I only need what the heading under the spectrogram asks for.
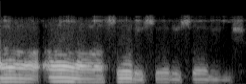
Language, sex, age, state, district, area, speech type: Kashmiri, male, 30-45, Jammu and Kashmir, Bandipora, rural, conversation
